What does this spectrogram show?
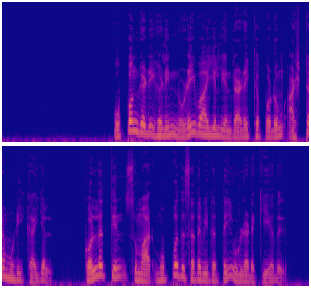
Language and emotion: Tamil, neutral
